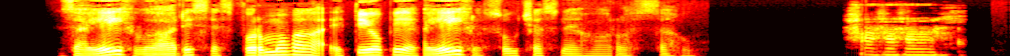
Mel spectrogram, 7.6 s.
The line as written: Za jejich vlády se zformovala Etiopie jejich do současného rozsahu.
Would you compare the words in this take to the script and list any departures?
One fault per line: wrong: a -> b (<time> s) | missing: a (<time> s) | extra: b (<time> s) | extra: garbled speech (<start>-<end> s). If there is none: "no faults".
no faults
